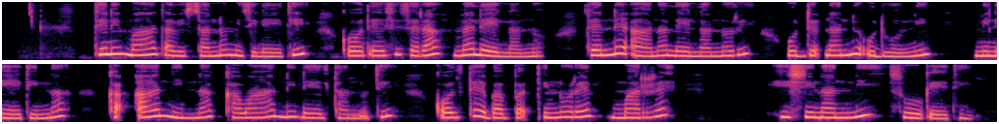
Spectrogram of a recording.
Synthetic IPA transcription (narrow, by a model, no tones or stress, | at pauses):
t̪ɪnɪmaːt̪ʼɐwɪsːɐnːɔmɪsɪle̞ːt̪ɪ | kʼoːt̪ʼe̞ːsɪsɛɾɐnɐle̞ːlːɐnːɔ | t̪ʰɛnːɛʔaːnɐle̞ːlːɐnːɔɾɪ | ʊd̪ːɪʔːɐnːɪʔʊd̪uːnːɪ | mɪne̞ːt̪ɪnːɐ | kɐʔaːnːɪnːɐkʰɐwaːnːɪle̞ːlt̪ɐnːɔt̪ɪ | kʼɔlt̪ːeːbɐbːɐt̪ʼːɪnːɔɾɛmɐrːɛ | hɪʃɪnɐnːɪsuːkʼe̞ːt̪ɪ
